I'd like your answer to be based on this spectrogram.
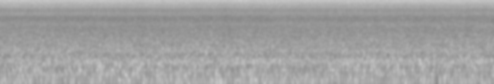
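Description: Cascade Creek's East Fork flows through a steep gorge at Hanging Rock State Park, a constant broad rushing roar of water below, steady and unbroken with no voices.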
